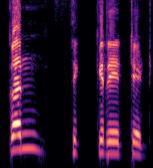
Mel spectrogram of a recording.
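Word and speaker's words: consecrated: तो जरा सा प्रोनाउंसिएशन पे ध्यान देंगे, क्या बोल रहा है, कॉन्सिक्रेटेड, क्या, कॉन्सिक्रेटेड, कॉन्सिक्रेटेड, कॉन्सिक्रेटेड, है ना।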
